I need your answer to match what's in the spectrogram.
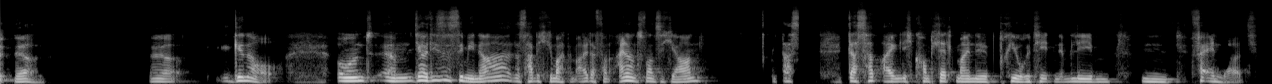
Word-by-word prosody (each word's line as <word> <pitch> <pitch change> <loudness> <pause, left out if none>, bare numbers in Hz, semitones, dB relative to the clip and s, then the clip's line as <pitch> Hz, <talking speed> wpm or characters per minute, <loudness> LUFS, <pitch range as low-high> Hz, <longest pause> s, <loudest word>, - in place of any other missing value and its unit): Ja. 125 -4 +1 1.1
Ja, 135 -1 -4 0.3
genau. 150 0 0 0.5
Und, 160 +1 +5
ähm, 155 -1 +3
ja, 185 -1 +8
dieses 190 +1 +1
Seminar, 165 +4 +3
das 140 -1 -6
habe 145 0 0
ich 140 - -8
gemacht 135 -4 -1
im - - -12
Alter 145 +2 -3
von 135 - -7
21 145 -6 +1
Jahren. 140 +6 -1 0.7
Das - - -4 0.5
das 145 0 +1
hat 170 0 -1
eigentlich 135 +1 0
komplett 145 +1 -1
meine 130 -1 +2
Prioritäten 125 0 -1
im 125 +1 -8
Leben, 125 -3 0 0.2
hm, 120 -4 -2 0.2
verändert. 110 -6 -5
140 Hz, 130 wpm, -22 LUFS, 130-155 Hz, 1.1 s, ja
